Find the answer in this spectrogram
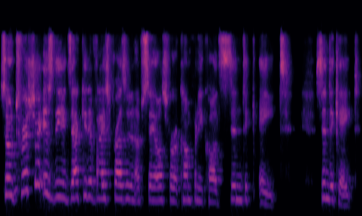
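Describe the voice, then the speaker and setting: A woman's voice: fairly high pitch, lively intonation, a little fast, slight background noise. A middle-aged woman hosting an informal webinar, explaining things in an emphatic, chatty and effusive way. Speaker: host, presenter.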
